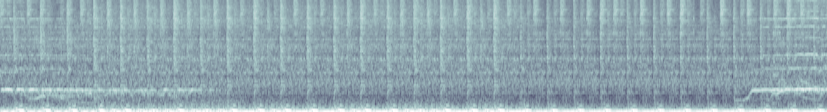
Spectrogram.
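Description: Loud, fast electronic dance music from a live free-party set, with a driving kick-drum beat and heavy bass. A held synth note sounds for the first couple of seconds and fades, and near the end a synth slides up into the same held note again.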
